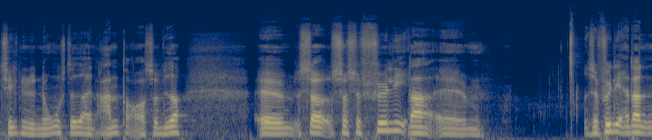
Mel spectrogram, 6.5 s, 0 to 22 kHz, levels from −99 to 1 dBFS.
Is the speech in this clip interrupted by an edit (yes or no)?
yes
